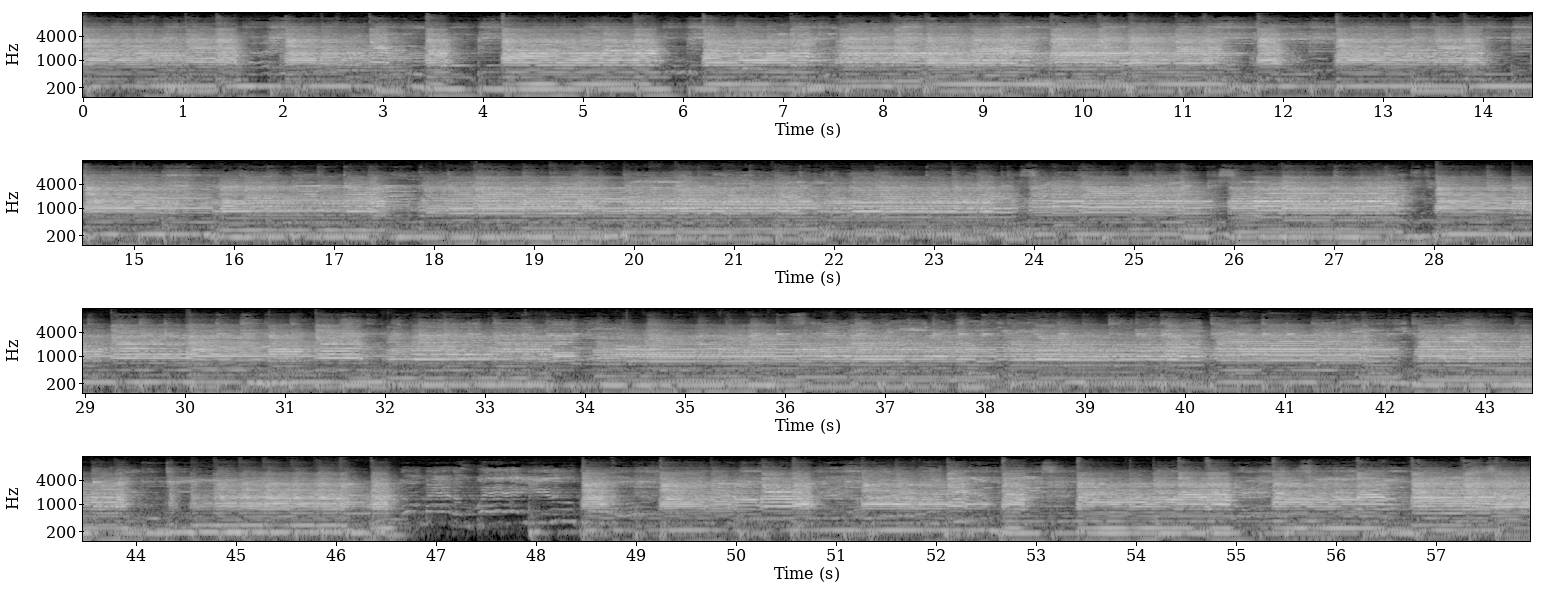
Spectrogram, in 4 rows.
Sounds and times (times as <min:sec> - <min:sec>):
Strum: 0:00.0 - 0:46.8, 0:48.5 - 0:57.9
Electric guitar: 0:00.0 - 0:46.9, 0:47.9 - 0:57.9.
